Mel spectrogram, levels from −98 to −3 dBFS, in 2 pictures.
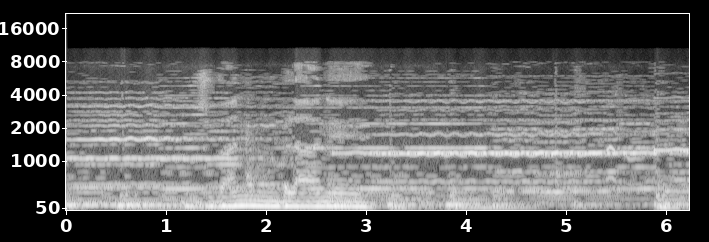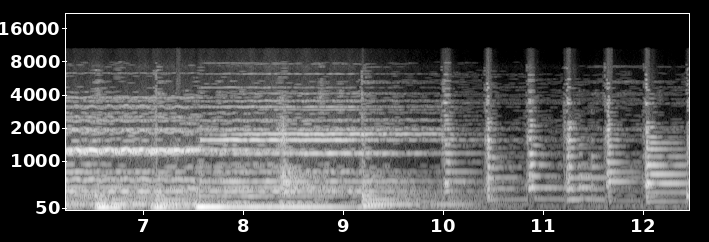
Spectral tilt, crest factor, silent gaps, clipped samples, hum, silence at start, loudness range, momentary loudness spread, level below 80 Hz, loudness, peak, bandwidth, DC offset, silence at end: -5 dB/octave; 14 dB; none; under 0.1%; none; 0 s; 8 LU; 14 LU; -22 dBFS; -14 LUFS; 0 dBFS; 8.4 kHz; under 0.1%; 0 s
